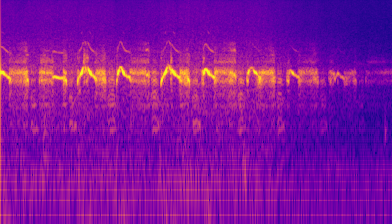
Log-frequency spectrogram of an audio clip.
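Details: White-fronted bee-eater calling at close range: a quick run of nasal, squeaky notes, each slightly rising then falling, about a dozen packed into three seconds, some overlapping, fading out toward the end with quiet after.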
